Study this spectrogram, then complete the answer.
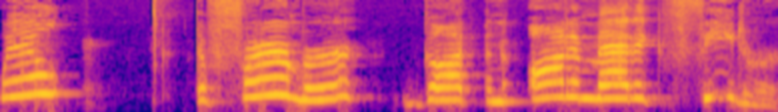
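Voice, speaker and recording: A man puts on a character voice at an extremely high pitch. He speaks at a very slow pace. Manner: bumbling, confused.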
